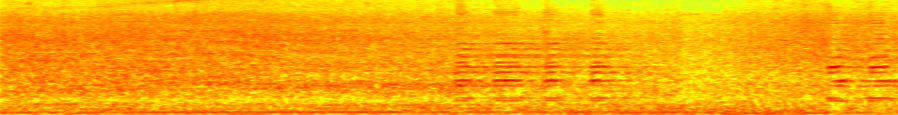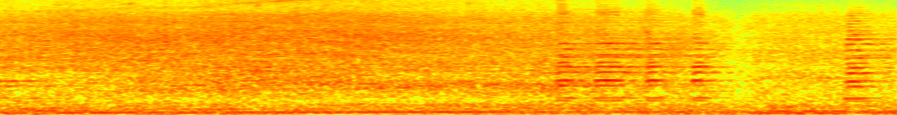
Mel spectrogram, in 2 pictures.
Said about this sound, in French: Alors vous, évidemment, c'est klaxon et cette voix, ça vous dit pas grand-chose. Des petits coups de klaxon dans une ville de l'Amérique profonde, oui, évidemment, c'est plus banal, il n'y a pas.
